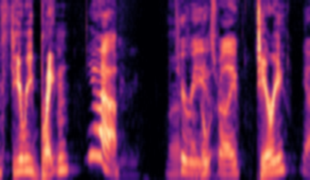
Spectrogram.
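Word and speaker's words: Thierry Breton: How do you pronounce this guy's name? Thierry Brayton?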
